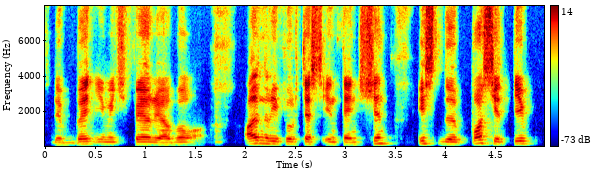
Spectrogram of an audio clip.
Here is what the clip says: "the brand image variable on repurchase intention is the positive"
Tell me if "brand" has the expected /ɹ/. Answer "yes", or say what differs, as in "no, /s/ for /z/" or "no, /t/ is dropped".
no, /ɹ/ is dropped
